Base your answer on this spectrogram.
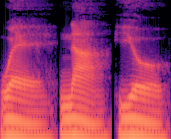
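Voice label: "wenayo", concatenated syllables; Affixing experiment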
